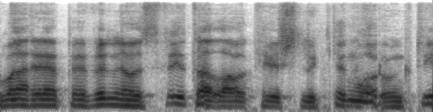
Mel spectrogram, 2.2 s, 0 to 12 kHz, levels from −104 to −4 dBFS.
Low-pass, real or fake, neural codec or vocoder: 10.8 kHz; fake; codec, 24 kHz, 1.5 kbps, HILCodec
